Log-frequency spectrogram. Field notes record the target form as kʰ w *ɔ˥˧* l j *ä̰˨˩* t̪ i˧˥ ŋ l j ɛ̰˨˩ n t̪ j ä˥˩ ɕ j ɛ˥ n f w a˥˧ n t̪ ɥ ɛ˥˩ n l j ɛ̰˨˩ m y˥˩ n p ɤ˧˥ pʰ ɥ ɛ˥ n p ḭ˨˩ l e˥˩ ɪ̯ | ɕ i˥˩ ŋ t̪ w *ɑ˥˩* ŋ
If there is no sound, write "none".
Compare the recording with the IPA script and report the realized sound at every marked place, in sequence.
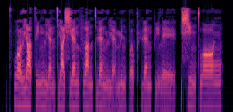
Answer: ɔ˥˧, ä˥˩, ɑ˥

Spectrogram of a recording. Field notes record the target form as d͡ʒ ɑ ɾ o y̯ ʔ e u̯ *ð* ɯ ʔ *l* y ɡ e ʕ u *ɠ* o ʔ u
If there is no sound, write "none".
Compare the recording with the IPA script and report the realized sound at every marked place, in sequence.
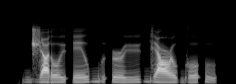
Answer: b, ɹ, ɡ

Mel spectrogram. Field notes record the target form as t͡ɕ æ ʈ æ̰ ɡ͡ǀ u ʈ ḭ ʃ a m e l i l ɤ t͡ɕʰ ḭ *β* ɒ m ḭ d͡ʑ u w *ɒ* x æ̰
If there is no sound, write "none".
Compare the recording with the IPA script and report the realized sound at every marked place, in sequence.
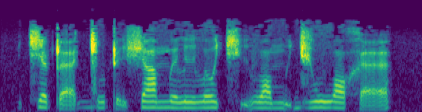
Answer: β, ɒ

